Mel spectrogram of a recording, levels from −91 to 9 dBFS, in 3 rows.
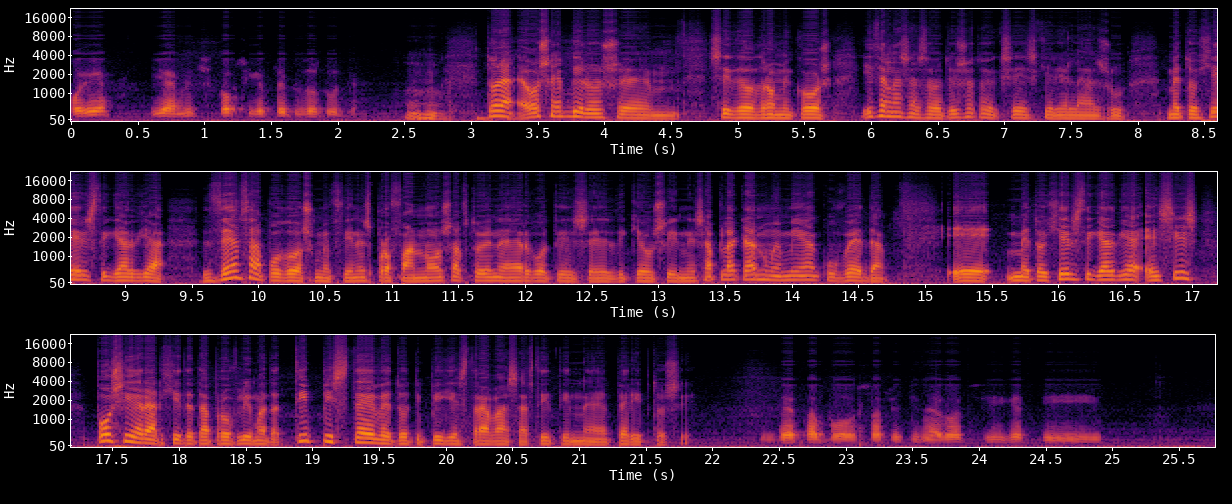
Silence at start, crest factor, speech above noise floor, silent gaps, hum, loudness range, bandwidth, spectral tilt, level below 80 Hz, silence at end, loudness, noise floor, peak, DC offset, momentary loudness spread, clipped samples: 0 s; 20 dB; 22 dB; none; none; 7 LU; over 20 kHz; -5.5 dB/octave; -48 dBFS; 0.1 s; -24 LUFS; -45 dBFS; -4 dBFS; under 0.1%; 13 LU; under 0.1%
